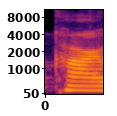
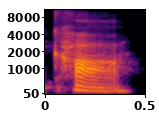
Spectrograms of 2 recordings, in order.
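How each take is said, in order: First: The word is said with its r sound. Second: The word is said without its r sound.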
